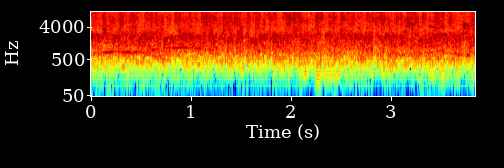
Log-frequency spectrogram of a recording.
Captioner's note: audience applauds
